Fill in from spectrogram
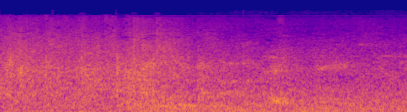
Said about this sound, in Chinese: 谢谢朋友们的掌声。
